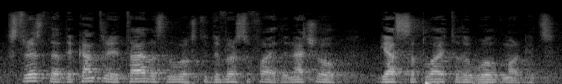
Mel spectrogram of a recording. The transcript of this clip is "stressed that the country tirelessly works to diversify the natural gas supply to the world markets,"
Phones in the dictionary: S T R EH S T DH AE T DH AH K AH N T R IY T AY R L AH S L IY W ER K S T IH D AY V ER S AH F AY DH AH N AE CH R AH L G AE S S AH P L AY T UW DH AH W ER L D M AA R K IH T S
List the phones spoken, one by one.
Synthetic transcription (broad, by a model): S T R EH S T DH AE T DH AH K AH N T R IY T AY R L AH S L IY W ER K S T IH D AY V ER S AH F AY DH AH N AE CH R AH L G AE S S AH P L AY T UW DH AH W ER L D M AA R K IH T S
